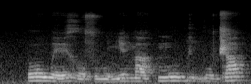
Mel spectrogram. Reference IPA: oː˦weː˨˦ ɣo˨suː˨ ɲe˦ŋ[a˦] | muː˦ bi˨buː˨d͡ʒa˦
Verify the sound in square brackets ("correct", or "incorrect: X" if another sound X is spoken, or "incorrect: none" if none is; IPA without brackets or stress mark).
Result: correct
